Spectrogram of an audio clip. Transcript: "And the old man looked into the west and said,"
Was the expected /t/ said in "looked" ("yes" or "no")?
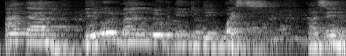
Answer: no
